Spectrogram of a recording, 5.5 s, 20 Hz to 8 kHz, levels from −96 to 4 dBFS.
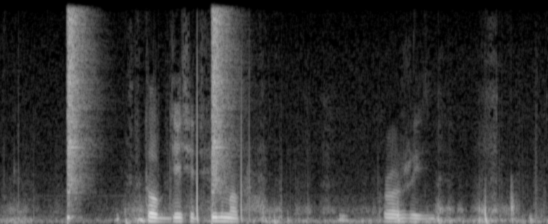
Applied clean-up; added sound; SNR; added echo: none; Hi-hat; 2 dB; none.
